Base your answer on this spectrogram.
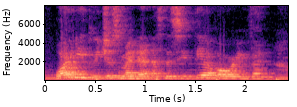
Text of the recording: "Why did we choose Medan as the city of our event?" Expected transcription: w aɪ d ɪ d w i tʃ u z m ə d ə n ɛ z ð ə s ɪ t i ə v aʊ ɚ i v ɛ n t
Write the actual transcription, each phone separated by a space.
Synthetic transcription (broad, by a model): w aɪ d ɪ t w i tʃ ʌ s m ə d ə n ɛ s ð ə s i t i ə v aʊ ɚ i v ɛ n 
